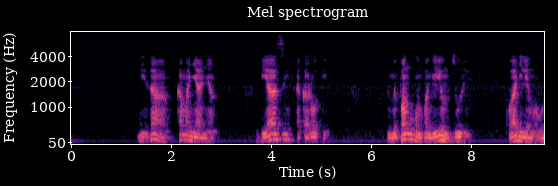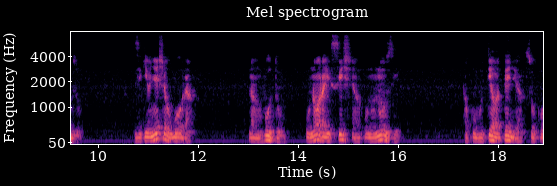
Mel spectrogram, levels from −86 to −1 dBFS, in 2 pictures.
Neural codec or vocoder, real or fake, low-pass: vocoder, 24 kHz, 100 mel bands, Vocos; fake; 7.2 kHz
